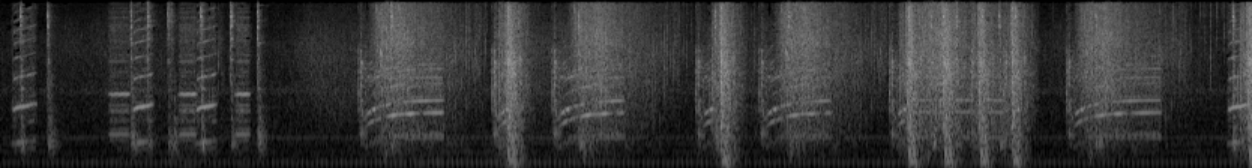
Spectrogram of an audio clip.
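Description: Cartoon sound effects: a rising, whistle-like sweep followed by a heavy thud, repeated about every two seconds. One stretch near the end has several thuds in quick succession, over a low steady hum.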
